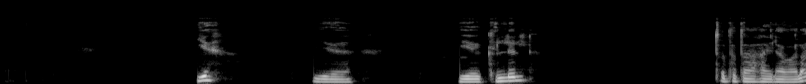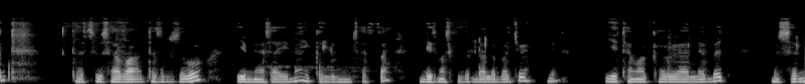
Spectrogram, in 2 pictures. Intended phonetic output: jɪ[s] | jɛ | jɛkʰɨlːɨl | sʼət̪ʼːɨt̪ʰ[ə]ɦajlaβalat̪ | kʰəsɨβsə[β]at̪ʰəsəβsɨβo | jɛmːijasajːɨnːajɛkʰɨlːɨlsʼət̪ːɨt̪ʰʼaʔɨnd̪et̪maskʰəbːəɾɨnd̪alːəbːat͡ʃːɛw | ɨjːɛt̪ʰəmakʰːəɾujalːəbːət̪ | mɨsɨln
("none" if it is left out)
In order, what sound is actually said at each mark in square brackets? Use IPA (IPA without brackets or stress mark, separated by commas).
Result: h, a, β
